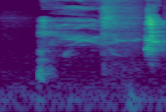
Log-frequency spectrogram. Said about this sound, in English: We have dogs chewing bones at our feet.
